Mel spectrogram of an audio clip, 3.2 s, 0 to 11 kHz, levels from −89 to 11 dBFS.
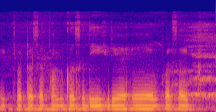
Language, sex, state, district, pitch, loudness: Marwari, male, Rajasthan, Nagaur, 100 Hz, -15 LUFS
